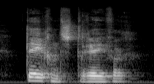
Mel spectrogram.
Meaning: opponent
- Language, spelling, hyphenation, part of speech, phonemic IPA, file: Dutch, tegenstrever, te‧gen‧stre‧ver, noun, /ˈteː.ɣə(n)ˌstreː.vər/, Nl-tegenstrever.ogg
